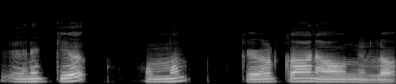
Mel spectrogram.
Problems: none marked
